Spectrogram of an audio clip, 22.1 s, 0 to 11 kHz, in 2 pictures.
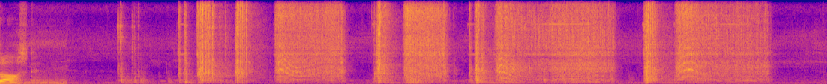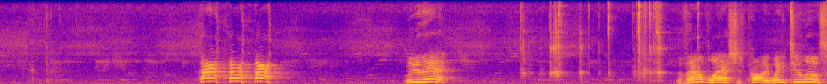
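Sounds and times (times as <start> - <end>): cordless driver spinning: 2.6 - 10.3.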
